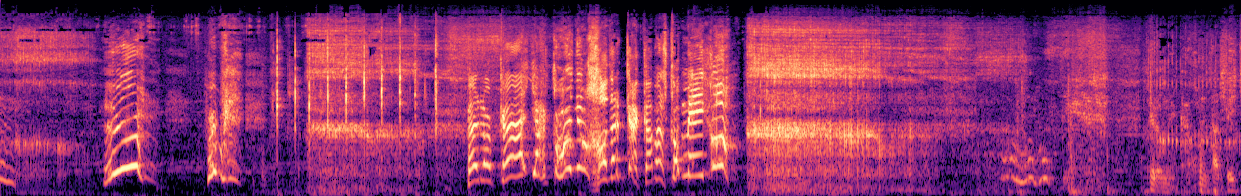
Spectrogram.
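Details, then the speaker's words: Acted snoring from a Spanish comic film scene: loud, exaggerated, voiced, rattling snorts in irregular bursts over room noise. "pero ¿cómo se puede no roncar de esa manera? ¿Pero cómo se puede roncar?"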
